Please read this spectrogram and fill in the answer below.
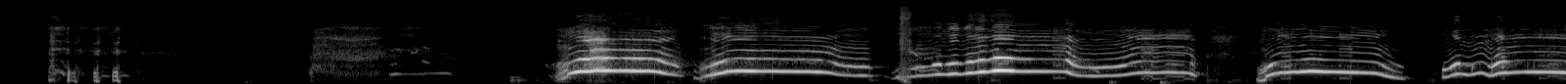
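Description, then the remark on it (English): A person imitates elephant trumpeting with their voice for a 15-second challenge: a few short breathy sounds, then about six loud, drawn-out, wavering blasts that bend up and down in pitch, one after another. “An elephant noises for 15 seconds.”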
